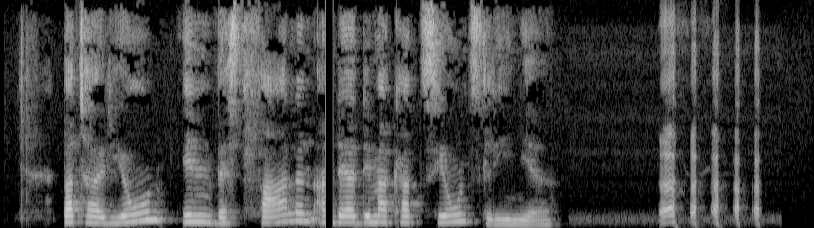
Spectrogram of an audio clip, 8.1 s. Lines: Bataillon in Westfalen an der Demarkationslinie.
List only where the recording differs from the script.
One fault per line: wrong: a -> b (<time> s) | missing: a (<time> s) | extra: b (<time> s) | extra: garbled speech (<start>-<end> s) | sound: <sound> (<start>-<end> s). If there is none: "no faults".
sound: dropout (3.3-3.3 s)
sound: laugh (6.6-7.6 s)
